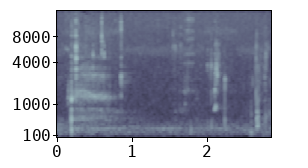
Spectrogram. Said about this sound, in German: Und ich glaube, jetzt trinke ich doch noch mal einen kleinen Schluck von meinem Tee.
